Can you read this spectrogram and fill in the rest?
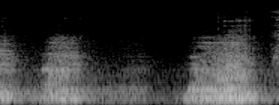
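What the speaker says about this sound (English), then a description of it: "you ever wondered what cartoon sounds like when, you know, they, like, do the accordion thing?" Cartoon-style accordion squeeze, two breathy wheezing bellows swells with a reedy buzz, the second louder, heard close with no talk.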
